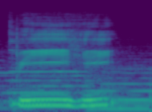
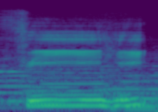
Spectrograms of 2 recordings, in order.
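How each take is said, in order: First: The word begins with a p-like stopped sound. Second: The word begins with a soft, breathy f sound. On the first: The speaker calls it wrong. "jangan fihi ya" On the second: The speaker calls it right. "Tegaskan lagi uh, apa namanya rokhawanya fihi"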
